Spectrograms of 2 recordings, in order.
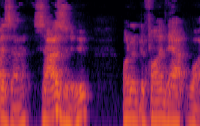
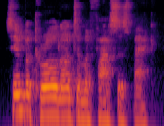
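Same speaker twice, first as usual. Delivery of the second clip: ordinary delivery, nothing marked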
